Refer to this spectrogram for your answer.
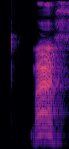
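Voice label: "mas", Malay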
